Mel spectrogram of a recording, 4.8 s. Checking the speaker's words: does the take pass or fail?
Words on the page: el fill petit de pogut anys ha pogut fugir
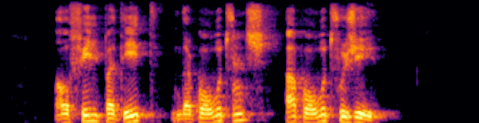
pass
